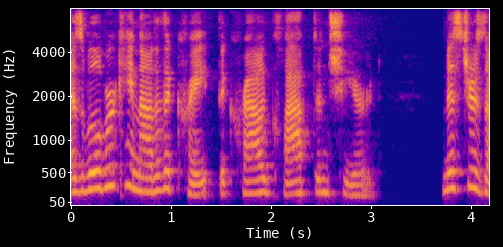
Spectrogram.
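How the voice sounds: This is a natural reading voice. It is heard against a quiet background.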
